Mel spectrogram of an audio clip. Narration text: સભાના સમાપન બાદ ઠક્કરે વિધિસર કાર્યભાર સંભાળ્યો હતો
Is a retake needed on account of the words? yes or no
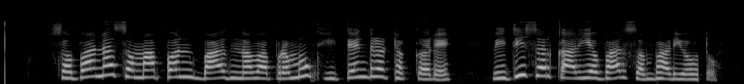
yes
